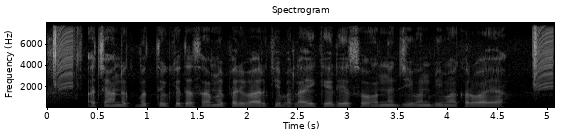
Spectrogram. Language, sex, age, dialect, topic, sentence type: Hindi, male, 25-30, Kanauji Braj Bhasha, banking, statement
